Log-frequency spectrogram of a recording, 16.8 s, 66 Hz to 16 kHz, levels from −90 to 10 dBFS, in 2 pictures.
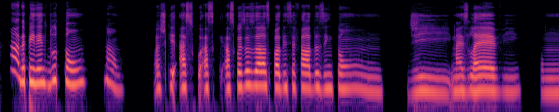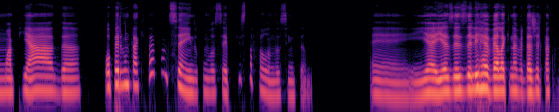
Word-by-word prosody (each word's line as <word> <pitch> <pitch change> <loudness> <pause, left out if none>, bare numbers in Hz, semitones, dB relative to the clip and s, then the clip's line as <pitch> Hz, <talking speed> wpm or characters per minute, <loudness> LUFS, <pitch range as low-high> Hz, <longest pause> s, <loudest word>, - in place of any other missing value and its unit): Ah, 475 -4 +4
dependendo 280 -2 +5
do 310 +5 +1
tom, 275 -1 0 0.3
não. 240 -10 -8 0.5
Acho 210 +1 -8
que - - -3
as 220 0 -1
as 215 +1 -3
as 210 +1 -3
coisas, 240 +1 +1
elas 240 -1 +6
podem 225 -1 +1
ser 225 - -6
faladas 220 -1 +1
em 215 0 -3
tom 210 -3 -7 0.4
de 175 -1 -6
mais 185 0 -3
leve, 185 -1 +1 0.3
como 175 0 -14
uma 175 0 -6
piada, 180 -1 -3 0.4
ou 230 - -2
perguntar: 255 -1 +1
"O - - -10
que 245 - -44
tá 420 - -8
acontecendo 240 - -6
com 175 -1 -15
você, 170 0 -11
por - - -52
que 335 - -25
você - - -21
tá 335 - -16
falando 160 -6 -11
assim 150 0 -16
tanto?". - - -25 0.9
Eh, 145 -4 -11
e 145 +4 -5
aí 170 0 +3
às 180 0 +3
vezes 185 0 +3
ele 200 +1 +5
revela 190 -3 +6
que 190 - -15
na 190 - -2
verdade 175 0 -1
ele 180 - -9
tá 180 - -8
com - - -42
190 Hz, 180 wpm, -23 LUFS, 175-225 Hz, 0.9 s, elas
